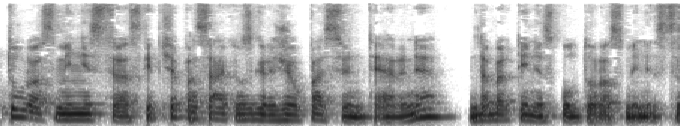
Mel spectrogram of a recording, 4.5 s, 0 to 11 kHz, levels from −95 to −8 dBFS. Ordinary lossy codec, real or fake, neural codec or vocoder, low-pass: MP3, 48 kbps; real; none; 9.9 kHz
